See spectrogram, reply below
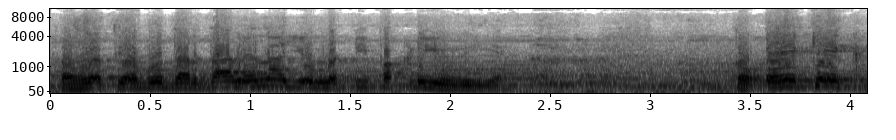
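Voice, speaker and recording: A man preaching an Islamic sermon, telling stories with passion and building to high emotional peaks. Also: expressive, normal speed. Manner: impassioned storytelling, rising to high emotional climaxes. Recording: dull lo-fi sound with background music. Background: background music.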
